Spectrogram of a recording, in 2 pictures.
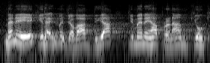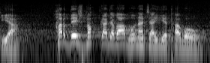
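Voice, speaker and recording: Fiery high-voiced man reciting poetry. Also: fairly bright tone. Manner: fiery, declaiming, stretches verse lines slowly. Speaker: poet on stage. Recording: long hall reverb.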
